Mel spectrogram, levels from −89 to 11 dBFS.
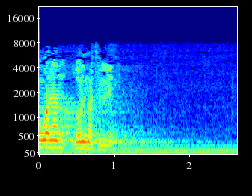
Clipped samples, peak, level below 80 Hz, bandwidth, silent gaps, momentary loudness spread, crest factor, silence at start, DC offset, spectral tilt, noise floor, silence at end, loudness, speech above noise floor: under 0.1%; 0 dBFS; -40 dBFS; 8 kHz; none; 24 LU; 20 dB; 0 s; under 0.1%; -6.5 dB/octave; -38 dBFS; 0 s; -18 LUFS; 21 dB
